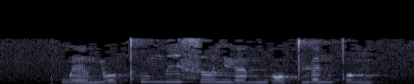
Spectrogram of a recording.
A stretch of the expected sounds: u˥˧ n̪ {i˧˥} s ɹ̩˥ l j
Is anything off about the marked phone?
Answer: yes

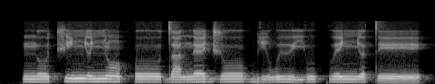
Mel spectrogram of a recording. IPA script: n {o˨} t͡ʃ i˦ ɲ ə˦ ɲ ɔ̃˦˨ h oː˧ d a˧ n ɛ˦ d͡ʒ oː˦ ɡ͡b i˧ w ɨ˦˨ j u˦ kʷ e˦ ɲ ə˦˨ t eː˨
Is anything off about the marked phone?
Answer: yes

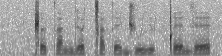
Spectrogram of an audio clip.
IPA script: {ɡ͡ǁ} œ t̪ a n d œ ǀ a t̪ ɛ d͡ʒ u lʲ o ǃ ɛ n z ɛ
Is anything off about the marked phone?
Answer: yes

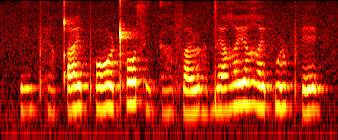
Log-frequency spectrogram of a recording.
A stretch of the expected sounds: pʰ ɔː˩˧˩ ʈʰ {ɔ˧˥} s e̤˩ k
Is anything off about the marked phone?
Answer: no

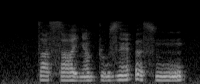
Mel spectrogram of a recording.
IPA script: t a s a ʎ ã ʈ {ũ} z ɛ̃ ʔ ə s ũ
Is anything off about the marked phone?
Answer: yes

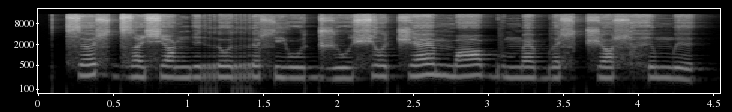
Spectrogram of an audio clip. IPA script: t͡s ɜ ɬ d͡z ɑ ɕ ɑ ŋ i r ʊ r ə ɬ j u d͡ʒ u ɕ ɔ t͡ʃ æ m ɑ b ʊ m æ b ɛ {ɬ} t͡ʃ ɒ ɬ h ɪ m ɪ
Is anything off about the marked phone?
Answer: no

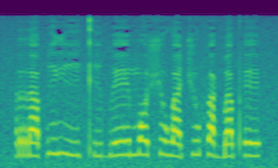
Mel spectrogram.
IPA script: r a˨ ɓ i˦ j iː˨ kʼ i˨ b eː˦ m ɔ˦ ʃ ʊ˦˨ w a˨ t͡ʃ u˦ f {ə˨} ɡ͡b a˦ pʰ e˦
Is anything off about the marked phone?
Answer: yes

